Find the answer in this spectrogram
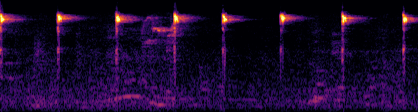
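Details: Lovebird performing ngokop song: a steady run of eight piercing high-pitched ticks, each a brief bright chip spaced roughly half a second apart, with a little quiet chatter in the gaps.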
